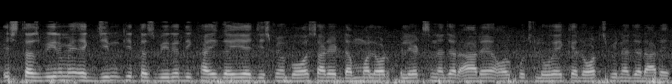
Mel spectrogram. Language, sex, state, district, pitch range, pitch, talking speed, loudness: Hindi, male, Bihar, East Champaran, 155-165 Hz, 160 Hz, 260 wpm, -23 LUFS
